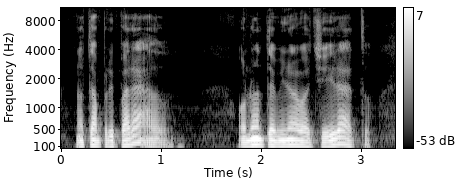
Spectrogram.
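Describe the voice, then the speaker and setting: The voice has a dark, mellow tone. It carries an Argentine accent. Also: man. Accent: Argentine Spanish (Rioplatense). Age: 70s. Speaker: veteran journalist and author. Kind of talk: interview. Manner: halting, repetitive.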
